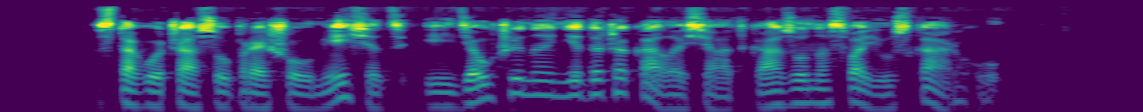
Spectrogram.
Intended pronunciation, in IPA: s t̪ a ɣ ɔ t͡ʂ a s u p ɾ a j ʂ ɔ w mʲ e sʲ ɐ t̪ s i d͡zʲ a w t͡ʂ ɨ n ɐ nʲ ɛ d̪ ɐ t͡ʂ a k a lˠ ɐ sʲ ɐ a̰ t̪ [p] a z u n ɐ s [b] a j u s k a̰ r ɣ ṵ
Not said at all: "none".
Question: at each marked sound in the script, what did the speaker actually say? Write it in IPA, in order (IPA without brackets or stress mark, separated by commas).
k, v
